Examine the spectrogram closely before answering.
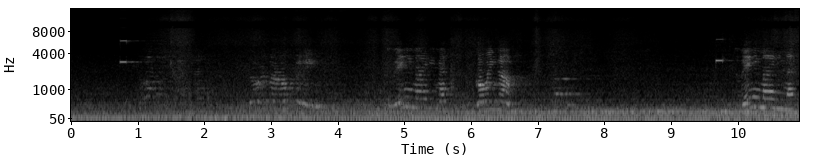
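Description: An elevator gives short high beeps.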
